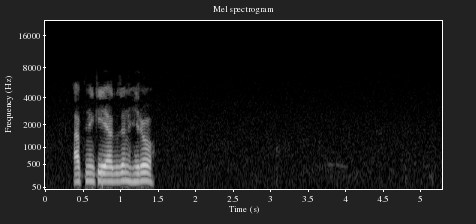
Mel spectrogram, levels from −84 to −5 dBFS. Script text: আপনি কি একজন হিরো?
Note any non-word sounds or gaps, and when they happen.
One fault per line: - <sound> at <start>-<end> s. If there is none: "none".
none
